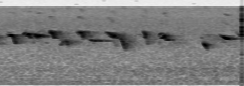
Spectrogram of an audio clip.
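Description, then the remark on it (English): A bird sings a quick run of bright, slurred whistled notes, repeating in a steady chattering phrase over a faint low hum. “And today we celebrate his death with birdsong.”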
